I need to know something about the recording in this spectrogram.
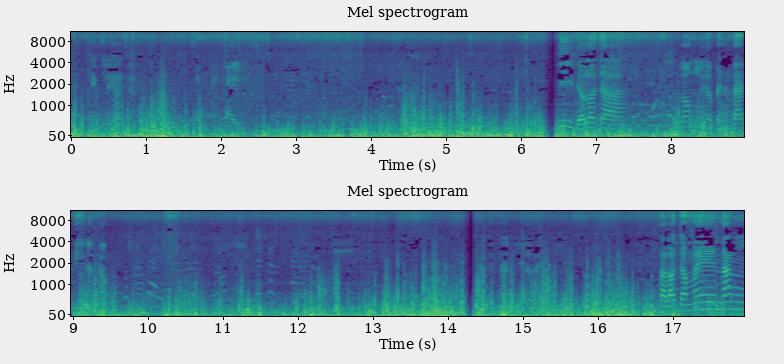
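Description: Wind blows over the microphone outdoors.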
